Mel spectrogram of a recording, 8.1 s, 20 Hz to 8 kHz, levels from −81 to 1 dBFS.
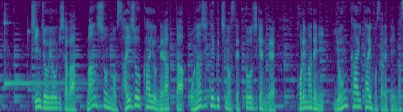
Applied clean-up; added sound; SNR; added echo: none; Doorbell; 13 dB; none.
